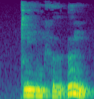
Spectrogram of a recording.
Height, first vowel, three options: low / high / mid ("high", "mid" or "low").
high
